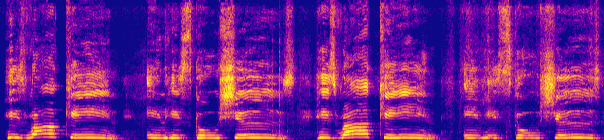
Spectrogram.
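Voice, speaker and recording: It's a high-pitched, very slow reading of a picture book for young kids. The woman keeps it animated and sing-song, putting questions to the children and breaking into song at the refrains.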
